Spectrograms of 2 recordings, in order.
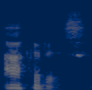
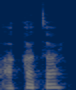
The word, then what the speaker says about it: akata: okay by the way it's not pronounced akades okay it's called akata that's in remy there's a tone to it okay it's called akatas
